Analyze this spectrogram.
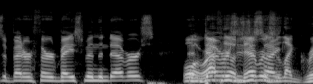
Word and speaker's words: Devers: Yeah, Devers.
